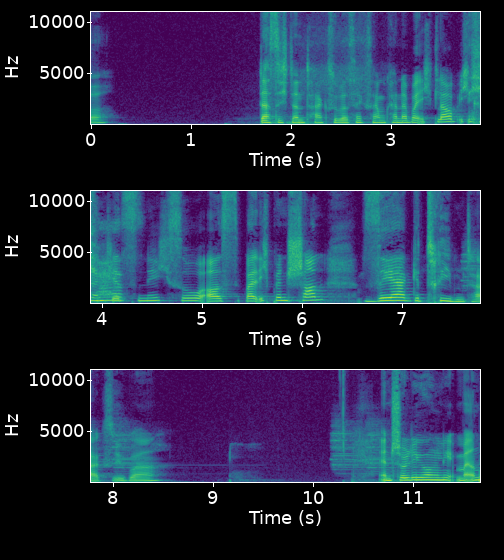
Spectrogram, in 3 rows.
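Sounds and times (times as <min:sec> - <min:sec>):
speech: 0:00.0 - 0:00.2, 0:01.7 - 0:08.6, 0:10.7 - 0:11.6
household doorbell ringing: 0:07.6 - 0:08.5.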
